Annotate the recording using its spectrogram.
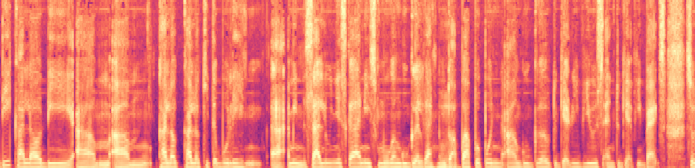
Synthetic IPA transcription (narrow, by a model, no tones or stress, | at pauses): dikalawdiəməmkalawkalawkit̪əbolɛhəamĩnsəlaluɲãsə̥kaɾaŋnisəmuoɾaŋɡuɡəlkanũnt̪ʊkapəapəpʊnəmɡuɡəlt̪uɡɛt̚ɹivjusɛ̰̃nt̪uɡɛ̰t̚fit̪̚bɛ̰k̚sso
